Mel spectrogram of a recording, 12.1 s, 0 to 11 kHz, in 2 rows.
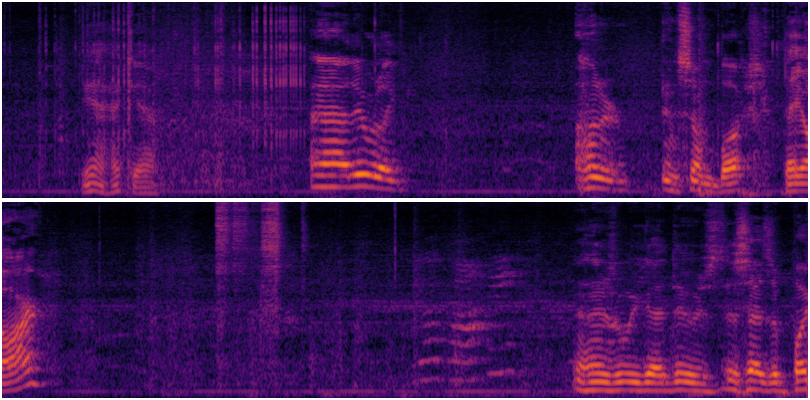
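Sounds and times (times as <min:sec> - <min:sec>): faint low hum: 0:00.0 - 0:12.0
short hisses: 0:07.6 - 0:08.4.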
